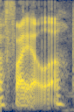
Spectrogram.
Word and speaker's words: Failla: So without further ado, here is Maria Fiella.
